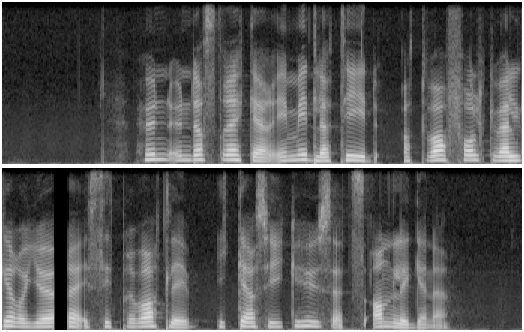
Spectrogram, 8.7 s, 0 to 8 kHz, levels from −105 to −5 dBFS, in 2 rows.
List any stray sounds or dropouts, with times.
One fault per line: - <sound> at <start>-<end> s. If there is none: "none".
- dropout at 4.8-4.9 s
